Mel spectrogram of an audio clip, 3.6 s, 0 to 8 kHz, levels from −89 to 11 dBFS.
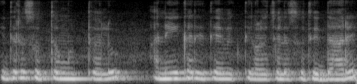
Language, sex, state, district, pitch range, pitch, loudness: Kannada, female, Karnataka, Bidar, 190-215 Hz, 200 Hz, -14 LUFS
